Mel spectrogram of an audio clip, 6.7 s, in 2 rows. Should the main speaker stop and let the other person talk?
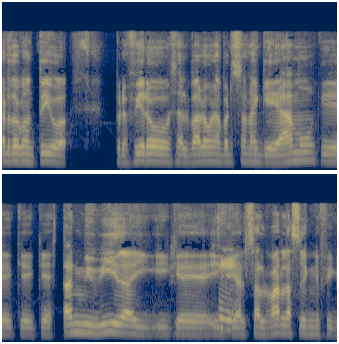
No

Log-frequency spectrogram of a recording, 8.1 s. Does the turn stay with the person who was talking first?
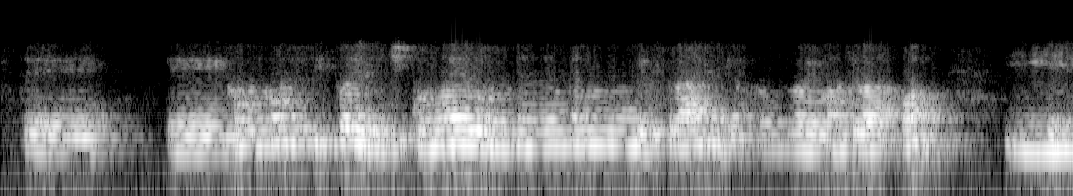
Yes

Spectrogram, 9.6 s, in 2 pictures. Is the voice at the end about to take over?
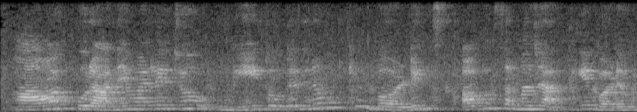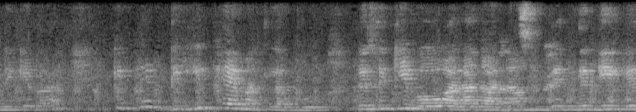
No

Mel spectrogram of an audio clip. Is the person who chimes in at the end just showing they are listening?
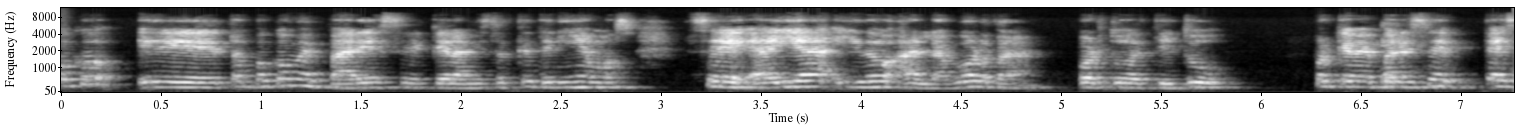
Yes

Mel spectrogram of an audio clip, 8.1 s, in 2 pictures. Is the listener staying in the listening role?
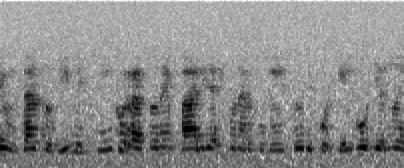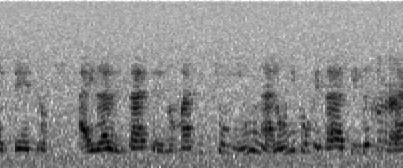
No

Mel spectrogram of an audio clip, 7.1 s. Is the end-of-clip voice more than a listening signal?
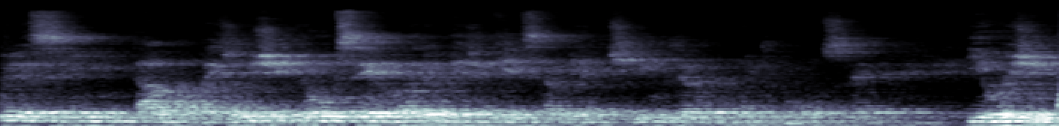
No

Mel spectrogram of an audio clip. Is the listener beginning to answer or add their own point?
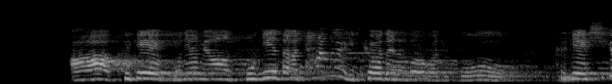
No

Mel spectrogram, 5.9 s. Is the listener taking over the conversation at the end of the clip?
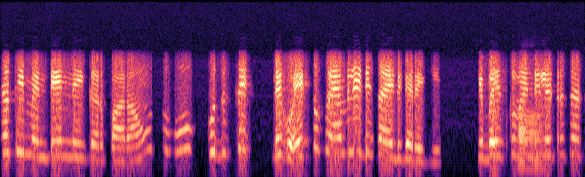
No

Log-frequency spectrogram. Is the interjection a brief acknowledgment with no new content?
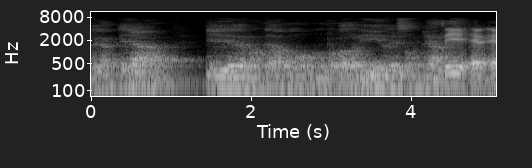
No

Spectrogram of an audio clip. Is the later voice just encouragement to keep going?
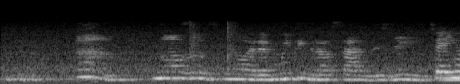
No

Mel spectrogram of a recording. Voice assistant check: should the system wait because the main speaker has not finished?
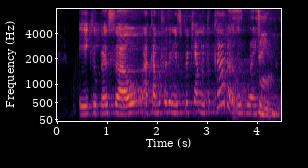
No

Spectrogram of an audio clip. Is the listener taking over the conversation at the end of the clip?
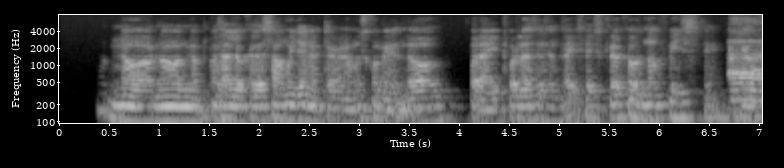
Yes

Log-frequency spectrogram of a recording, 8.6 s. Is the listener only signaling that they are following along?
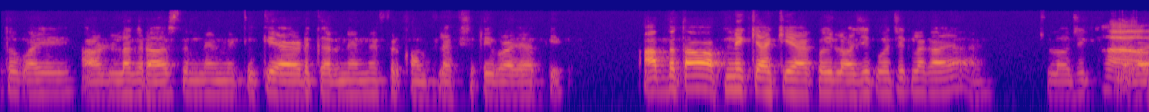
No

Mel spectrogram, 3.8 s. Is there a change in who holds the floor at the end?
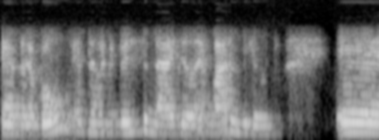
No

